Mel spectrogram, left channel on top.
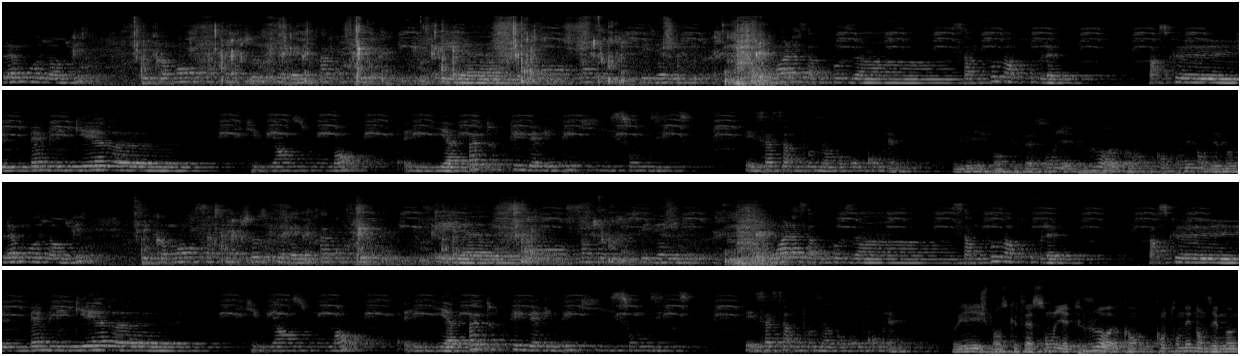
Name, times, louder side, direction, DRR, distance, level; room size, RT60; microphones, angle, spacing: voice 1, 0.0-3.7 4.3-10.8 11.2-14.2 14.8-16.1 16.4-21.4, equal, 5° right, -1 dB, 0.5 m, -42 dB
sound 1, 0.7-8.0, left 6 dB, 85° left, 0.4 m, -39 dB
sound 2, 3.4-5.6 6.2-6.5 6.8-7.0 8.3-11.0 11.3-11.5 11.8-12.1 12.3-13.1 14.5-17.2 17.4-17.7 18.0-18.2 18.5-19.2 19.5-19.7, left 2 dB, 65° left, 1.4 m, -52 dB
voice 2, 21.9-24.7, right 4 dB, 80° right, 8 dB, 0.3 m, -40 dB
5.2 x 2.5 x 3.2 m, 1.2 s
head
